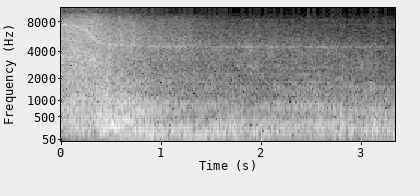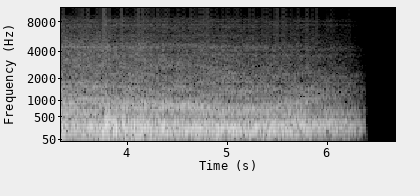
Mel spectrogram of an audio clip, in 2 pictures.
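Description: Logo-intro sound effect: a whoosh about half a second in, then a steady noisy drone like a passing jet that slowly fades and cuts off abruptly near the end.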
